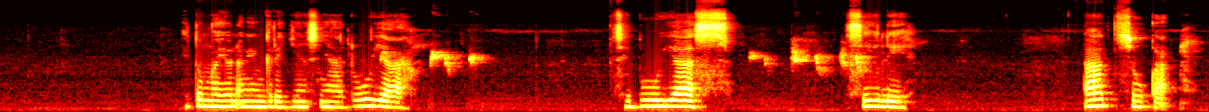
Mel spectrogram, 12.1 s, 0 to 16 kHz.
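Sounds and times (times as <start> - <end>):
small bird chirping: 3.4 - 9.8.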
